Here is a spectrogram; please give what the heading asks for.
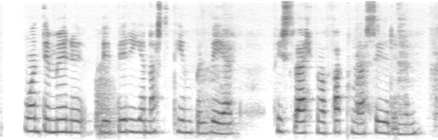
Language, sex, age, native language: Icelandic, female, 18-19, Icelandic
